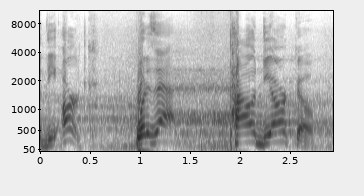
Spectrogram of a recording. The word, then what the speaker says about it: Pau d'Arco: Pau d'Arco. Pau d'Arco. French pronunciation.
